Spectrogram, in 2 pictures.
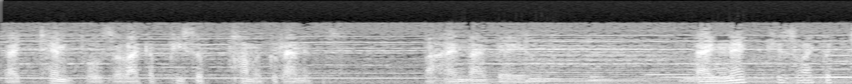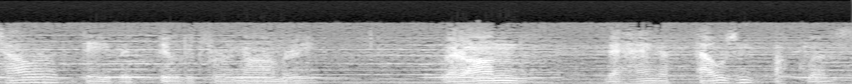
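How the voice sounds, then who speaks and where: Deep, slow, solemn biblical reciter. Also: male voice. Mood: solemn adoration. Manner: slow, declamatory. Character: solemn, adoring male reciter of biblical love verse. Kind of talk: solemn poetic scripture recitation, old-time radio. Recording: dull vintage radio recording, loud music. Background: loud music.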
